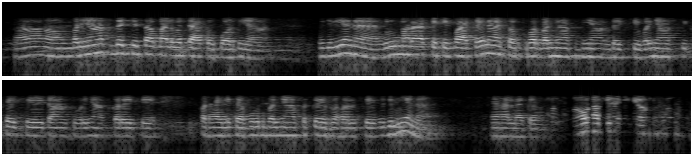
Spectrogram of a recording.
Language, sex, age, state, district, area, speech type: Maithili, female, 60+, Bihar, Madhepura, urban, conversation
